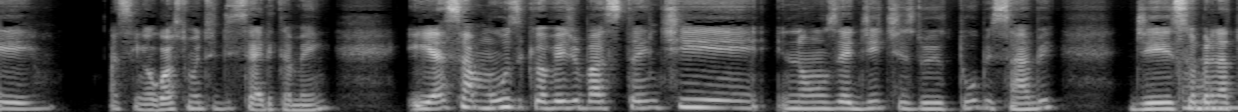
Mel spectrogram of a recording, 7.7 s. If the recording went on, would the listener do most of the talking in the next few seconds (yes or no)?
no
